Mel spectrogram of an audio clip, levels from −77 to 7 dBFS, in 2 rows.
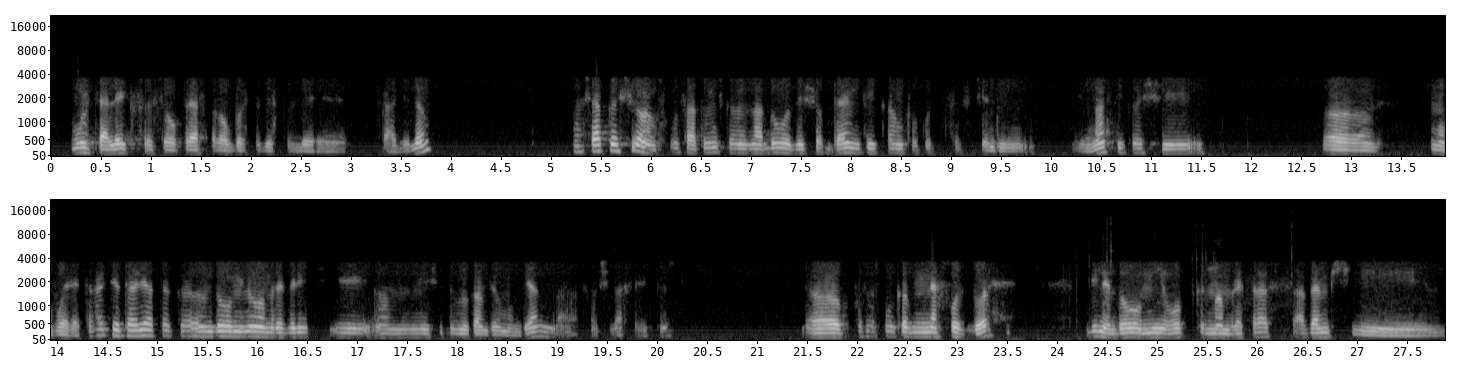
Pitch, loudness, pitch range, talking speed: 110 Hz, -24 LUFS, 100-125 Hz, 145 wpm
